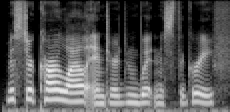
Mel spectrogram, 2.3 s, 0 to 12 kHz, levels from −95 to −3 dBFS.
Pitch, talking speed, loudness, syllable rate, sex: 215 Hz, 180 wpm, -18 LUFS, 6.0 syllables/s, female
